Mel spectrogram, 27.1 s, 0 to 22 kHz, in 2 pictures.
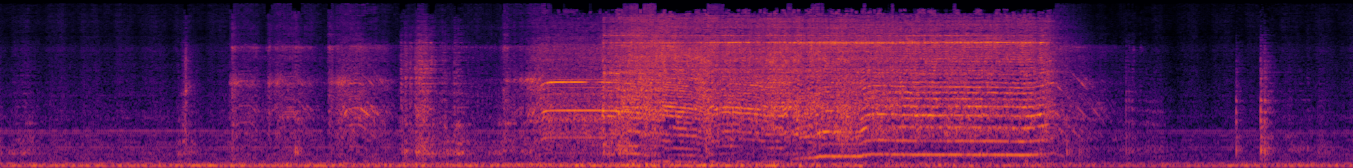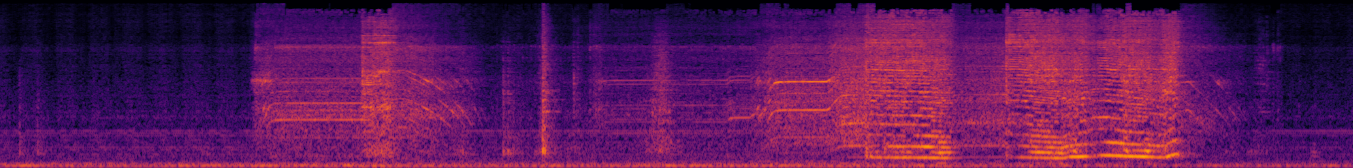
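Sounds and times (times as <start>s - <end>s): cordless grinder whining: 2.3s - 11.4s, 16.1s - 26.4s.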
